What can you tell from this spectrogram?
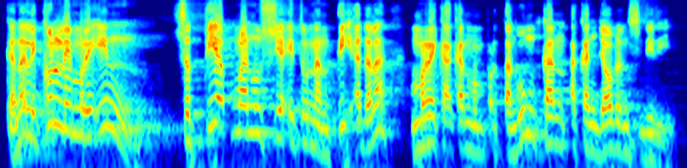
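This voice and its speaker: A man's voice: high voice, animated, a little fast, bright, forceful tone. A male preacher giving a sermon, telling a story with playful asides to his listeners. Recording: dull, echoey hall recording.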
